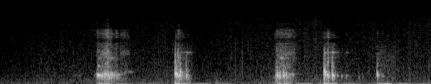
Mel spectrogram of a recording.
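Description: Clay pots are knocked with a hollow thud.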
